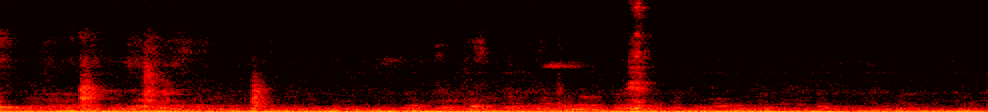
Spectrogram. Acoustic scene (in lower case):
elevator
